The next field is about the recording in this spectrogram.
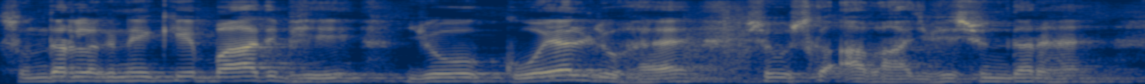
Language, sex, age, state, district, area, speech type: Hindi, male, 60+, Bihar, Samastipur, rural, spontaneous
